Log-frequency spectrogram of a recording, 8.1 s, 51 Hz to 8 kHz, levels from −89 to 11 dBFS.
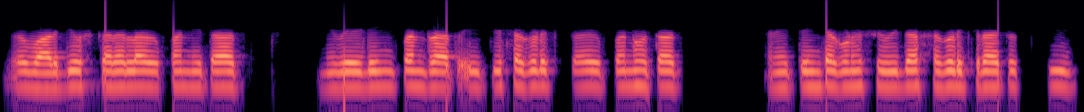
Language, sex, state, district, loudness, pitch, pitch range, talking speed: Marathi, male, Maharashtra, Nagpur, -18 LUFS, 160 Hz, 160-165 Hz, 155 wpm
